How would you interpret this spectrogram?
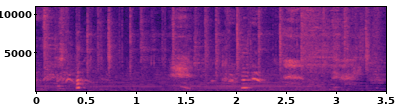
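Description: A dog lets out two short, odd-sounding yips or barks about two seconds apart over a busy background hum with faint voices.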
